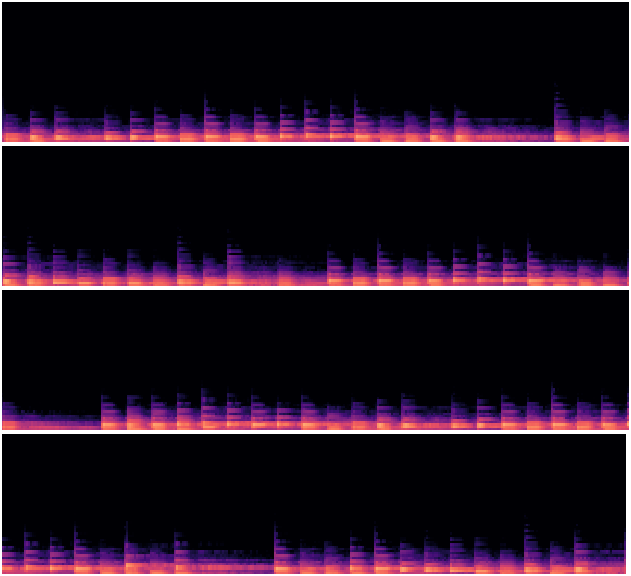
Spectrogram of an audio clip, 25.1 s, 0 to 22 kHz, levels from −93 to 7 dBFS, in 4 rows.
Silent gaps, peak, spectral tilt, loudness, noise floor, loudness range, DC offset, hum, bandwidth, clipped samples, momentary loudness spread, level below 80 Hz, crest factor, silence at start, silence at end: none; -4 dBFS; -10 dB/octave; -22 LUFS; -42 dBFS; 2 LU; under 0.1%; none; 4.8 kHz; under 0.1%; 8 LU; -52 dBFS; 18 dB; 0 s; 0 s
